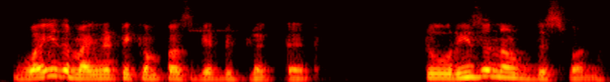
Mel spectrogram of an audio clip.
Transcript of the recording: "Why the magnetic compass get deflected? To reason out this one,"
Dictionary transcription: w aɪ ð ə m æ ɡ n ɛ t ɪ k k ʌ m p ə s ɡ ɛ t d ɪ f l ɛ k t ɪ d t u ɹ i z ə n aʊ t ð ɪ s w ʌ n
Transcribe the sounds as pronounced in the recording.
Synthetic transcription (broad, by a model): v aɪ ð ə m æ ɡ n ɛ t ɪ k k ʌ m p ə s ɡ ɛ t d ɪ f l ɛ k t ɪ d t u ɹ i z ə n aʊ t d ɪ s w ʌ n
